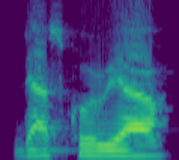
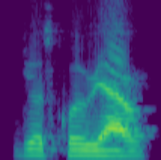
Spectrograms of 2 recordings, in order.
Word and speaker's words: Dioscorea: Diascorea rotundata. It depends on how you pronounce it. Dioscorea rotundata.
